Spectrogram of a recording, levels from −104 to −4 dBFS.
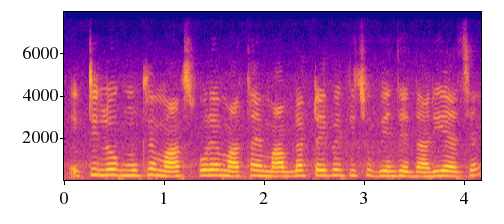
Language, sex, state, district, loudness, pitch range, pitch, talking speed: Bengali, female, West Bengal, Paschim Medinipur, -14 LUFS, 225-255 Hz, 245 Hz, 200 wpm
